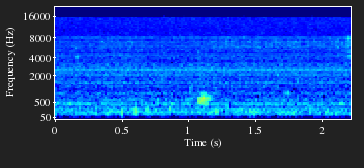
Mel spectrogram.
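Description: A glass is set down on a table with a soft knock.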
